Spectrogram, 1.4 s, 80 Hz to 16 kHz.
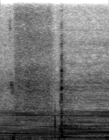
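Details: Sony CMT-MD1 micro system bought untested; thin steady electric whirr with nothing engaging behind it, loading motor suspected to spin free with its belt missing, not yet confirmed.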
